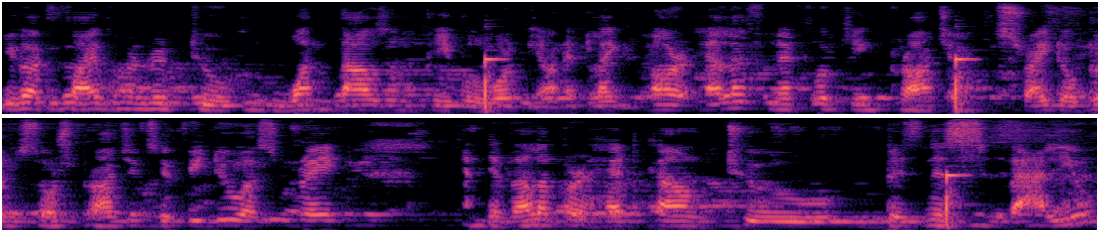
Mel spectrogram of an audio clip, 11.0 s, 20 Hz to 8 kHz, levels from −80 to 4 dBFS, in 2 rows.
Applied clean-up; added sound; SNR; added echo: classical method WPE with log-MMSE.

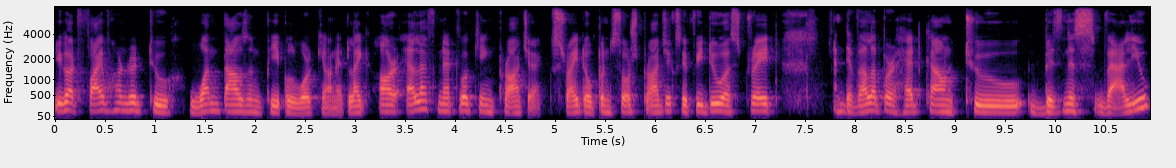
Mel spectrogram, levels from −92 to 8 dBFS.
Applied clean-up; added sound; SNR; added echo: none; none; none; none.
